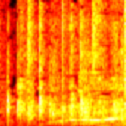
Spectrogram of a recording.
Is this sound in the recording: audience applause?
yes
